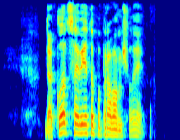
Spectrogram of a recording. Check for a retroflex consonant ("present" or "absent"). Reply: absent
